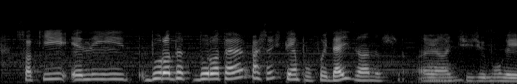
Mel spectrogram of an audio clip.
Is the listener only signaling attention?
Yes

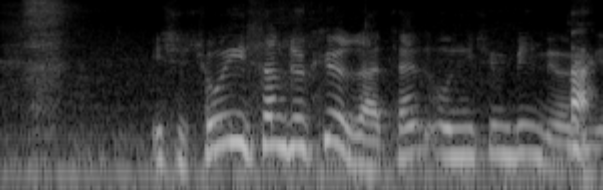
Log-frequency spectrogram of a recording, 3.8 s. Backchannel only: Yes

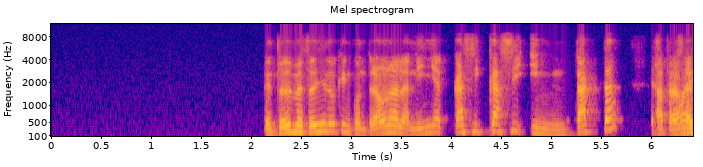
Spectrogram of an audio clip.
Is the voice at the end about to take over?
No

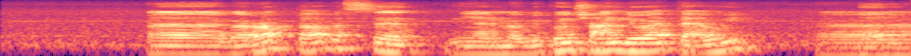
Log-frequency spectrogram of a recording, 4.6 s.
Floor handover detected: No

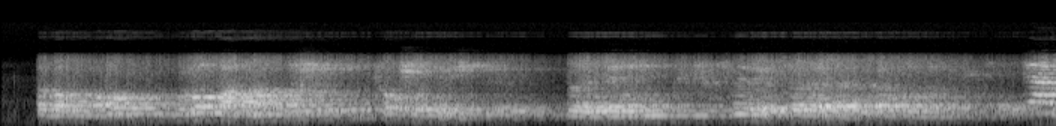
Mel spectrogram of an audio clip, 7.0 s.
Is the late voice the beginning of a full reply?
Yes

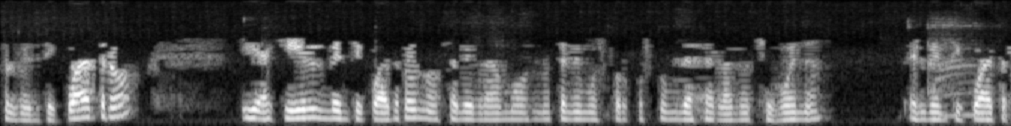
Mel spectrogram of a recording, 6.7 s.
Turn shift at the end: No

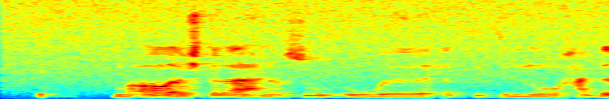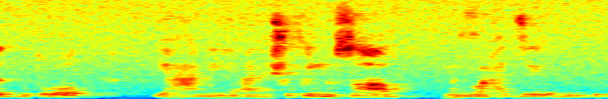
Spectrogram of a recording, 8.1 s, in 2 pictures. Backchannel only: Yes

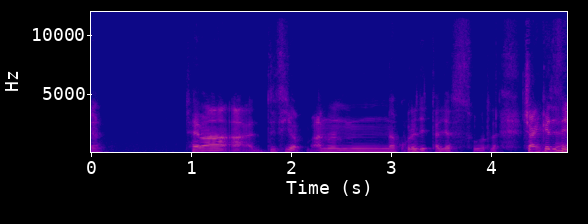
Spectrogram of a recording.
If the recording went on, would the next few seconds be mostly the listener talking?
No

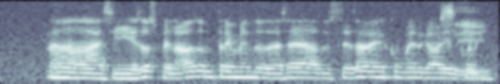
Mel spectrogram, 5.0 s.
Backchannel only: No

